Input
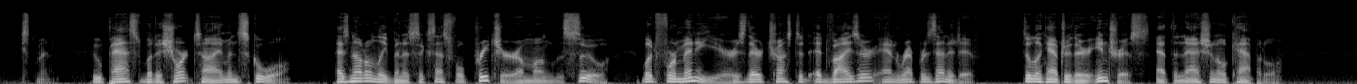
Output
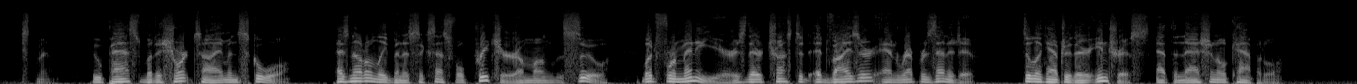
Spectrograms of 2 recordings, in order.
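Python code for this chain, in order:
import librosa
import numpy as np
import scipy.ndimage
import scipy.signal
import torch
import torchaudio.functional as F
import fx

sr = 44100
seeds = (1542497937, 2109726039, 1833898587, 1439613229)

y = fx.high_shelf(x, sr, hz=4200.0, db=7.5, at=(7.64, 10.28))
y = fx.slew_limit(y, sr, full_power_hz=110.0)
y = y * librosa.db_to_amplitude(-6.5)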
